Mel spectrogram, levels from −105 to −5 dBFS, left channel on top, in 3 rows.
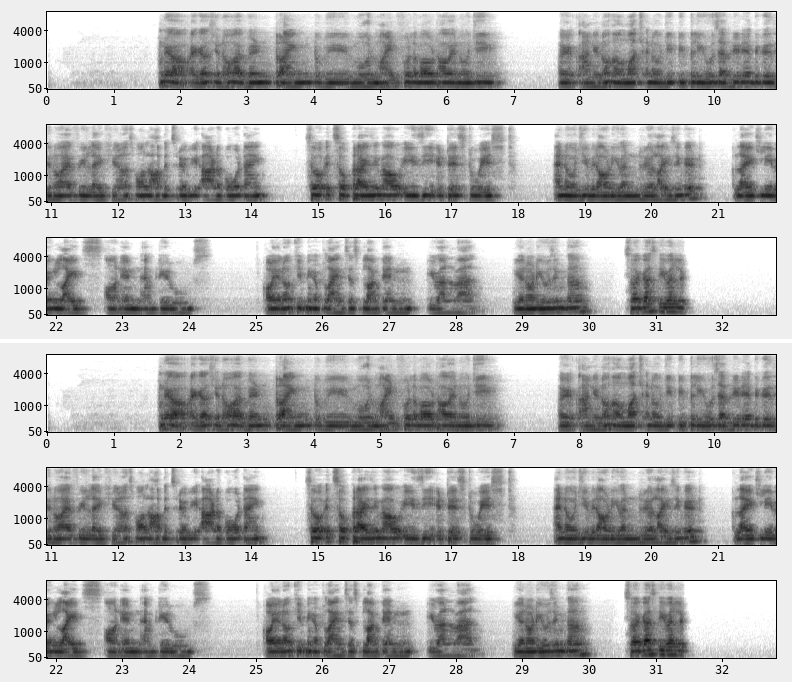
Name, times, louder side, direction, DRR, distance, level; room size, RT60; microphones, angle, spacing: voice 1, 1.7-6.8 7.7-14.2 14.8-17.8 18.5-20.8 21.2-24.2 25.1-28.4 28.9-30.0 30.5-31.4, equal, 20° right, 0.4 m, -25 dB
2.3 x 2.1 x 3.3 m
head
